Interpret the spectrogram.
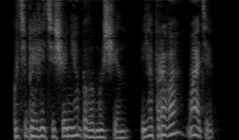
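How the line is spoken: Sudden quiet question, young witch. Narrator (Russian): тихо спросила вдруг ведьмочка

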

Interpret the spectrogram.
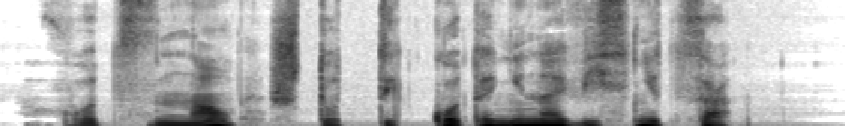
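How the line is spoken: Offended hiss. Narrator (Russian): обиженно прошипел он

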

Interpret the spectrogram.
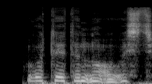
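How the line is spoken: Bewildered. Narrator (Russian): растерянно покачала головой королева

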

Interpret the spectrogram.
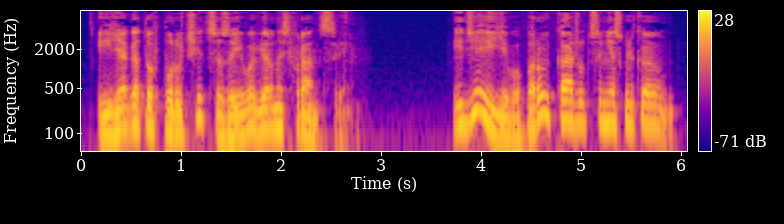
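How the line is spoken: Quiet objection. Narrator (Russian): негромко возразил Костельно

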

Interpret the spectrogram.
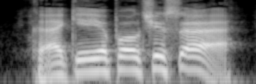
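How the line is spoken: Roar. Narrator (Russian): взревел предводитель

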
